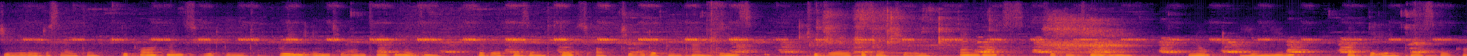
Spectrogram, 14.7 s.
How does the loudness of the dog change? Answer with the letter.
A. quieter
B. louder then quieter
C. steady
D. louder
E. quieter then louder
D.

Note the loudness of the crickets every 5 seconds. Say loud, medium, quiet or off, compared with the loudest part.
loud, loud, medium.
